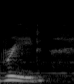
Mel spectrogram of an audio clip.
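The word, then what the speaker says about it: Brigid: she says it brid it's pronounced breed and this is the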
